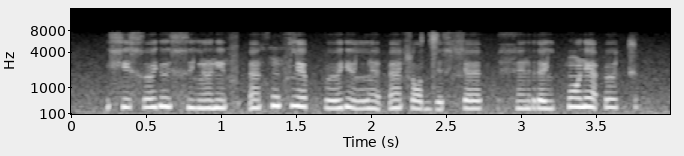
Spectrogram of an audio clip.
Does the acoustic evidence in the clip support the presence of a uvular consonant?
no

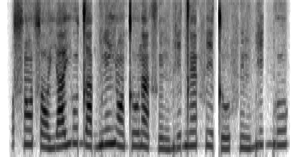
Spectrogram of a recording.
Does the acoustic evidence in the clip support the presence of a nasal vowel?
yes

